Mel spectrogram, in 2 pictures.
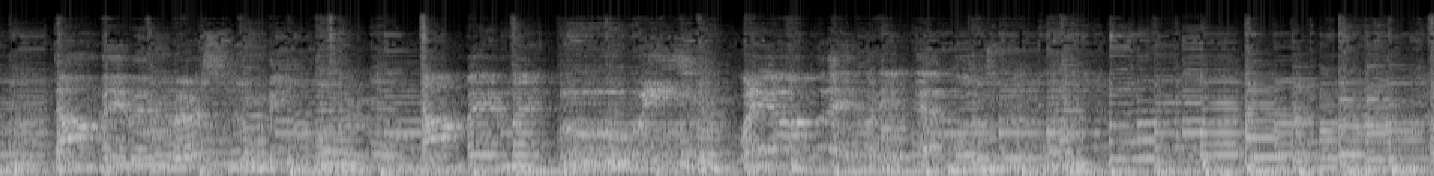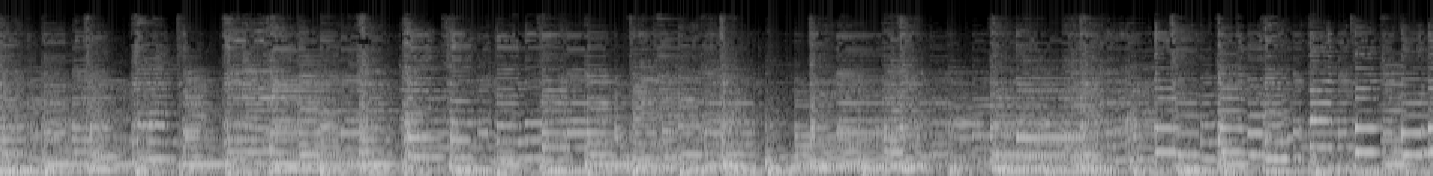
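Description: Live blues instrumental break on two guitars, a resonator guitar and a flat-top acoustic guitar played together, with gliding notes in the first few seconds.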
